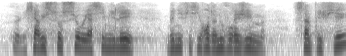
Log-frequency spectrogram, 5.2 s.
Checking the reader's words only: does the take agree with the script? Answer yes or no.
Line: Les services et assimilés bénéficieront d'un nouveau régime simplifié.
no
